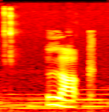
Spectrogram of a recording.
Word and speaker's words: Loch: 然后这话Loch 或者 Loch Mess 查一下吧，这个单词。这期反正都已经这么长时间了，本来也不短。Loch 是应该 Lochs 是吧？Loch 苏格兰湖泊，苏格兰盖尔语，这个词苏格兰盖尔语怎么翻译呢？啊，是应该是 logs Scottish Gaelic，这么难发音吗？查一下，既然是 Scottish 发音了，怎么发？Lock 啊，就 lock，那还是应该念 lock，还是应该念 lock，不是应该念 lock，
